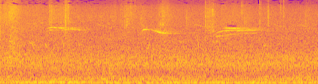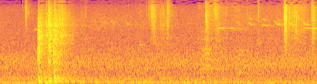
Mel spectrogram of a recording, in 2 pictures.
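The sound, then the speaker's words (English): A chair that was in the way gets shifted once, a short scraping knock midway, against a steady indoor hum with faint bird chirps. No one speaks. “The chair is kind of in the way. Let me move the chair.”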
